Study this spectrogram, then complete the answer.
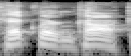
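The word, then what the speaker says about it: Heckler & Koch: Well, he says Heckler Koch. Heckler and Koch is how it's pronounced.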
